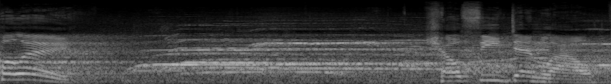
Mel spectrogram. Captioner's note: audience cheering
